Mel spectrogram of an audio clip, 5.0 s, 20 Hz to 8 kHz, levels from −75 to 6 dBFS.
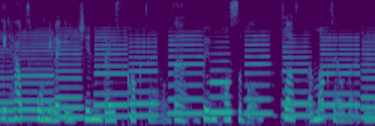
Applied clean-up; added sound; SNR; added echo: neural mask model RNNoise.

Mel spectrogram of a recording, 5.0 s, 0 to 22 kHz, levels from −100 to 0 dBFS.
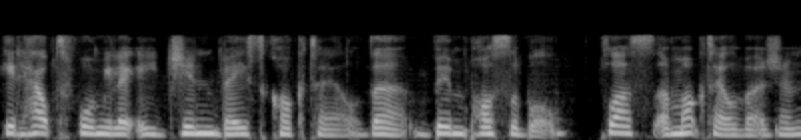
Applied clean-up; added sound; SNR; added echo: neural mask model Resemble Enhance denoiser.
